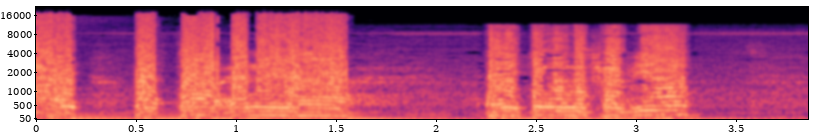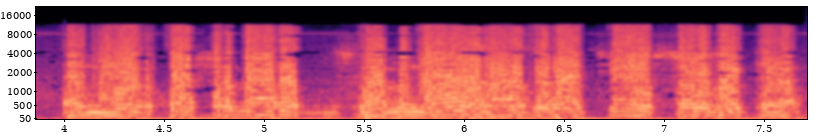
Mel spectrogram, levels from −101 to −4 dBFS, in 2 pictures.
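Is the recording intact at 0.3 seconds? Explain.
No. Integer overflow affects the audio at 0.3 seconds, as it does across the whole clip. The signal is driven about 6 dB past the largest value the integer format can hold, and instead of being limited, every sample that exceeds it wraps around to the opposite extreme. Around 7 percent of samples go over, so the loudest moments jump across the full range and come out as harsh, violent cracks, far sharper than ordinary clipping.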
